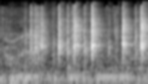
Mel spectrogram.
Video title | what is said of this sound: Beautycon & Bright Lights Palette ~ First Impressions | you shake it up it sounds like a spray bottle because they have something in there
